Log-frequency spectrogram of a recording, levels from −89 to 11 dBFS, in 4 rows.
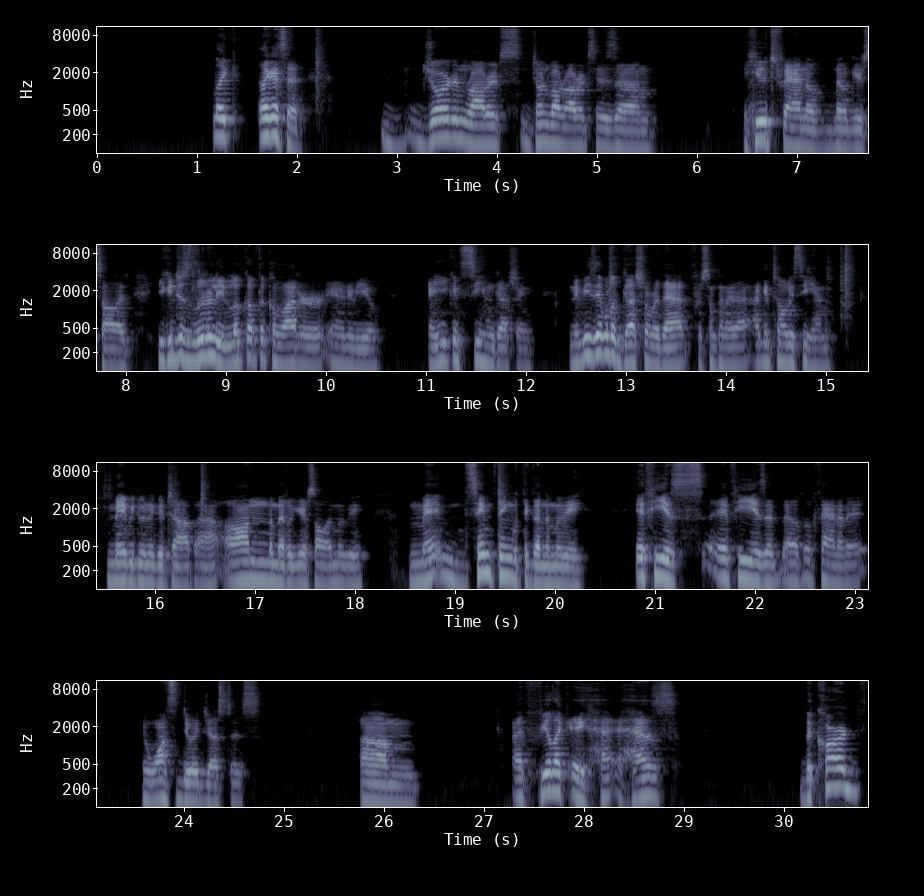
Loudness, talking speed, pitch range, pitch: -33 LUFS, 185 wpm, 120-150 Hz, 130 Hz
